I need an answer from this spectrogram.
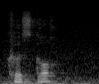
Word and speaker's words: Cusco: But I did learn that our capital is meant to be pronounced as Cusco, not Casco or something like that.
